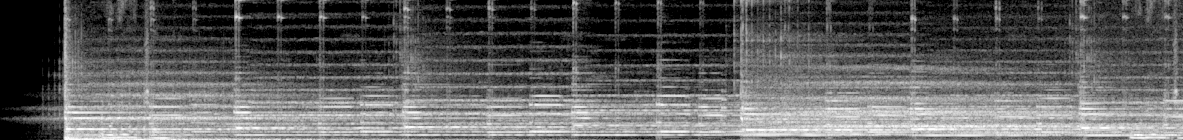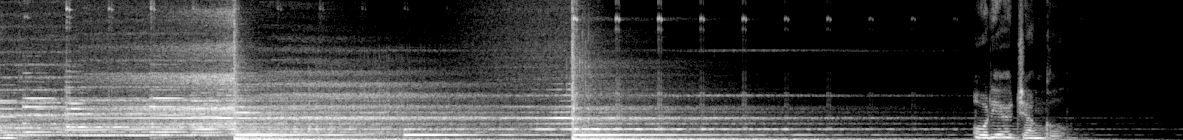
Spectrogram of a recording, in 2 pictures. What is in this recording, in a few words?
spooky halloween logo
